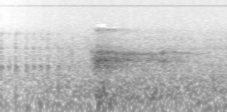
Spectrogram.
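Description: Paramotor's two-stroke engine idling in flight with a fast, faint chatter that fades out. About a second in comes a short breathy rush of air.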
